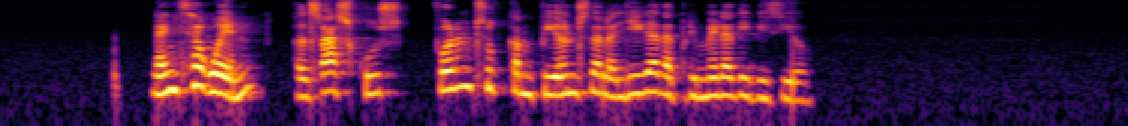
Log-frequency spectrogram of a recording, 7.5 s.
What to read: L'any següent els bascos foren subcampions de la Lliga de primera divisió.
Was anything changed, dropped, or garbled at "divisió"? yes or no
no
